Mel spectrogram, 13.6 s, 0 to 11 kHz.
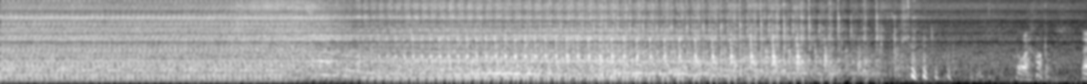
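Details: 1980 or 1981 Ford 2600 gasoline tractor with rebuilt carburetor, temporary fuel tank and cleaned points: steady, even idle for several seconds, then it slows and winds down to a stop.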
